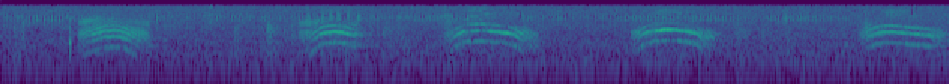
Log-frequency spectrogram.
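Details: Four-day-old Maine Coon kittens of the 'Seven Dwarfs' litter beside their mother Nikita: five thin, arched mews rise and fall, roughly one every one and a half seconds, over a steady background hiss.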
